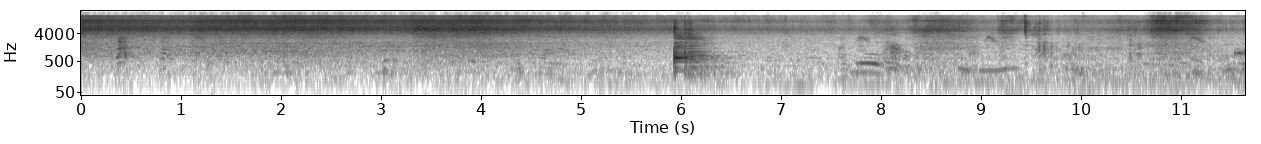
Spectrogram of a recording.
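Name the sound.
pouring fish broth into a hot pan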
